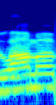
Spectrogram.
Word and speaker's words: lama: it in the chat so the animal here double l ama is the animal right but we're talking about l-a-m-a llama it's actually a tibetan word so it sounds a lot like the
